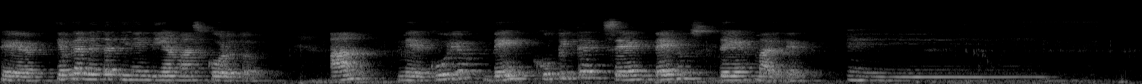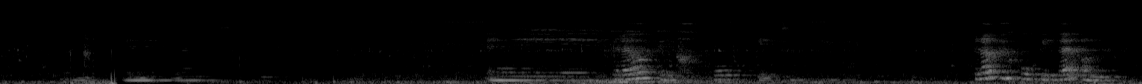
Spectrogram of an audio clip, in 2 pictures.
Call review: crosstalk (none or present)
none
